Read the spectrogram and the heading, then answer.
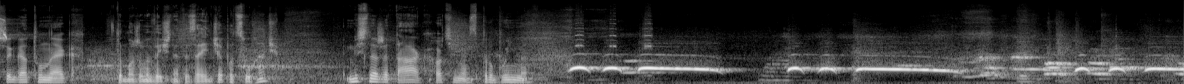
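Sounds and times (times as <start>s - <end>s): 
speech: 0.0s - 5.6s
bird call imitated by blowing into cupped hands: 5.7s - 11.8s.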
